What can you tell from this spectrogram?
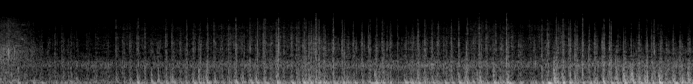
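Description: Road rumble and wind noise of a moving car heard from inside, with many quick rattling knocks.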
